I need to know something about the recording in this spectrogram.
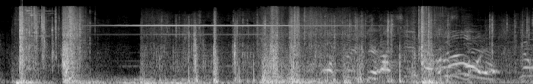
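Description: Gunfire bursts and booms loudly.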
